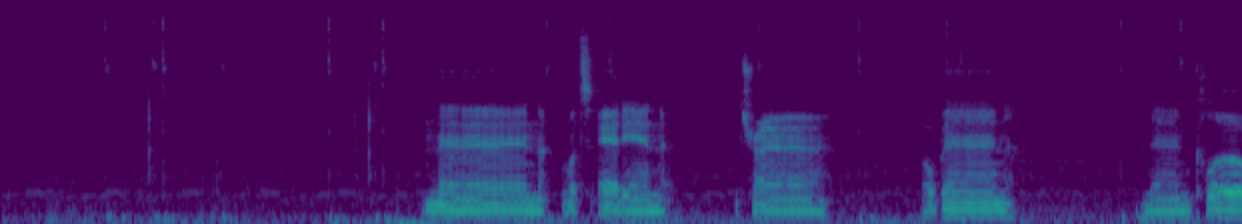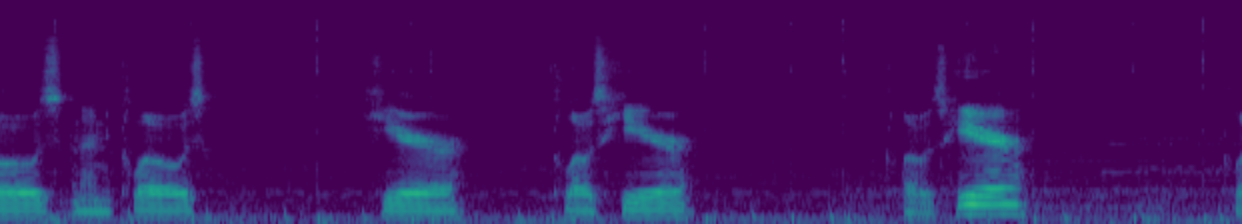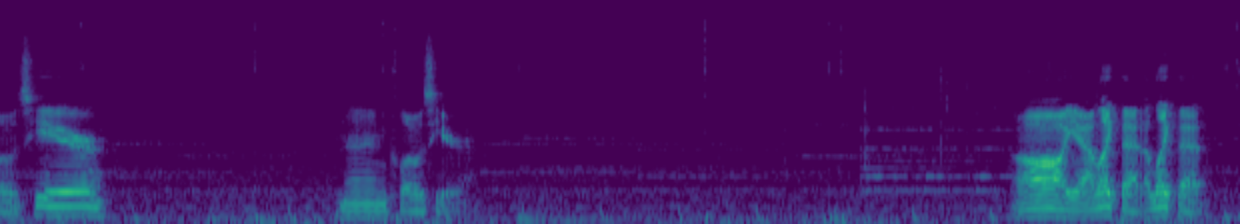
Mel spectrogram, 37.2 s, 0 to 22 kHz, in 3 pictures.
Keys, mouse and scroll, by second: 2.2 click, 5.5 click, 7.6-8.6 drag, 9.5 click, 11.2 click, 12.9 click, 14.3-15.6 drag, 16.5 click, 17.9-19.5 drag, 20.3 click, 22.1 click, 23.7 click, 25.6-27.4 drag, 28.7 click, 30.0-31.9 drag, 33.1-35.0 drag, 33.3 space, 35.7 space, 37.1 click.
